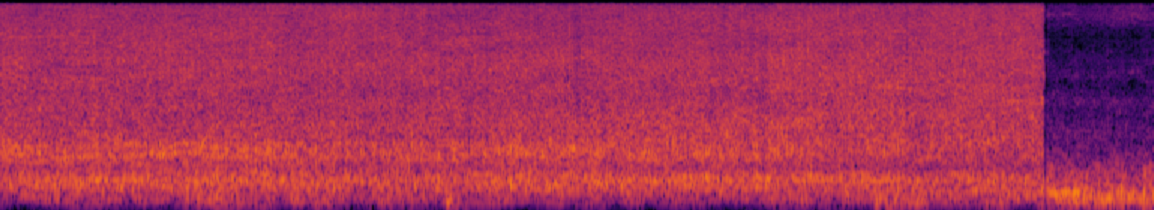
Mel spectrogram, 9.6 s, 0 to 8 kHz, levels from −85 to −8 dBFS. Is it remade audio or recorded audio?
remade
